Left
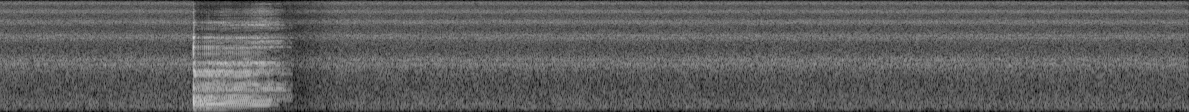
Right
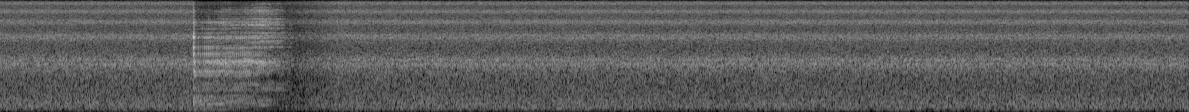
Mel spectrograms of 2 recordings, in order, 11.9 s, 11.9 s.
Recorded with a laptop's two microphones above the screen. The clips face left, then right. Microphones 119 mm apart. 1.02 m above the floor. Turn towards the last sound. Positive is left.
turn(degrees=70)  # may be behind; listen again after turning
